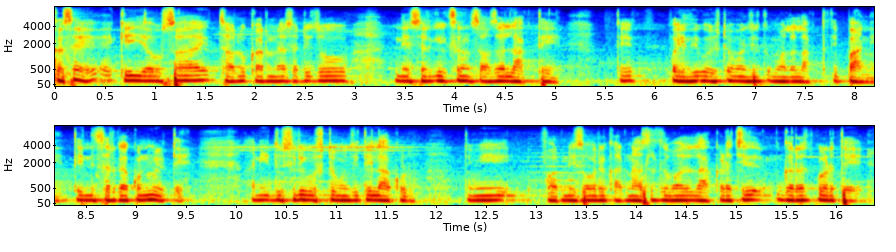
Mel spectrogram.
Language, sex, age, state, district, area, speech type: Marathi, male, 18-30, Maharashtra, Jalna, rural, spontaneous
